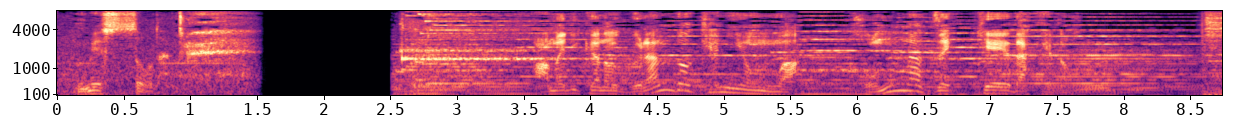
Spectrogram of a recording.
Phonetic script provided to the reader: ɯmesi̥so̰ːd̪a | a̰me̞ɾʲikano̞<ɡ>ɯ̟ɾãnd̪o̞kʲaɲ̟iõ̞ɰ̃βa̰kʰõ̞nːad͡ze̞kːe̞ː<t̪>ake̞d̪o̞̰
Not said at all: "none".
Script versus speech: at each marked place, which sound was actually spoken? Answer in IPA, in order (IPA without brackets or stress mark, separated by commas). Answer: ɡ, d̪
